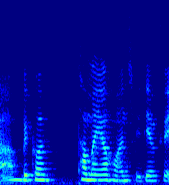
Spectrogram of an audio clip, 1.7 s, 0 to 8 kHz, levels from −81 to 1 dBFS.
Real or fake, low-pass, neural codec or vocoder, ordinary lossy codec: real; none; none; none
